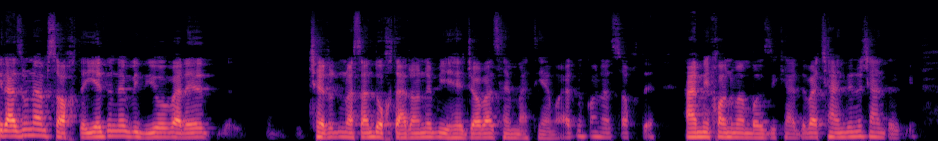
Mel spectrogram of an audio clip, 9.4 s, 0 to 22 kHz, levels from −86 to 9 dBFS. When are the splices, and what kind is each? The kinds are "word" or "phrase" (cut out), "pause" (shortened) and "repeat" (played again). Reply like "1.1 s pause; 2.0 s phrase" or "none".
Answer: none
